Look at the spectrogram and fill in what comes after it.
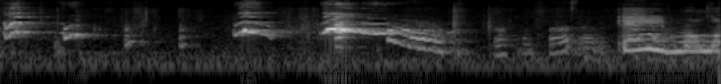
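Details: Puppies being handled and rolled over, uttering high squeaky whines and short yelps, with one longer falling whimper and a lower wavering whine at the end.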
